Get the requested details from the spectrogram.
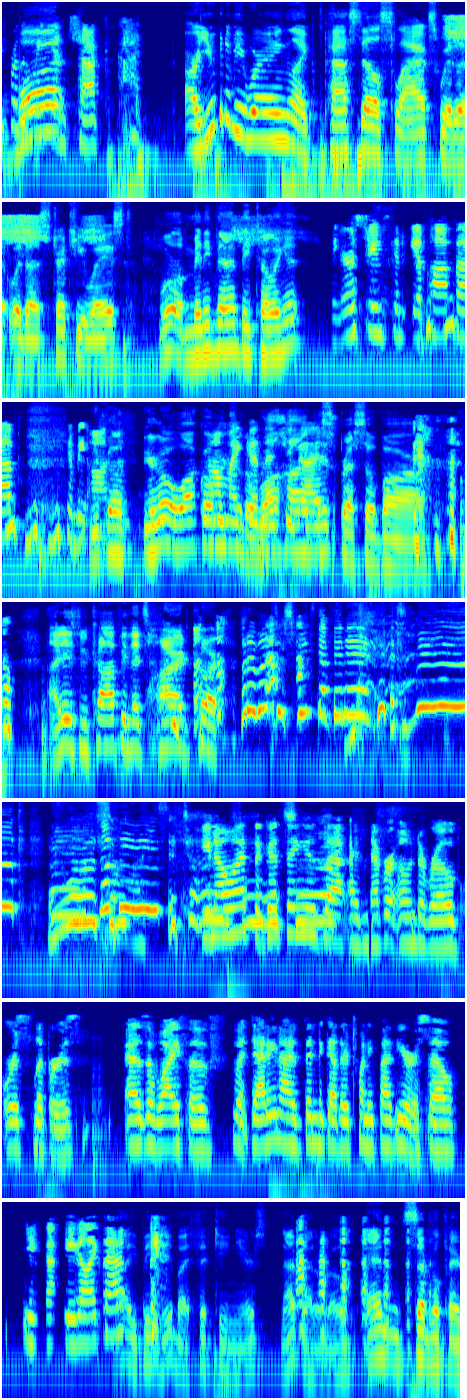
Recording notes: We do a call in show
